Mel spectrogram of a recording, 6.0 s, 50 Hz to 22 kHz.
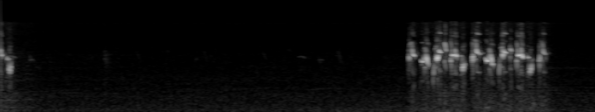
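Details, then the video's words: Mandalawi bulbul song with six phrases, meant for teaching young birds: a brief note at the start, a long silence, then a lively one-and-a-half-second burst of fast warbled notes. "للتخريج االمخاليف. مندلاوي ب6 لسانات"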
